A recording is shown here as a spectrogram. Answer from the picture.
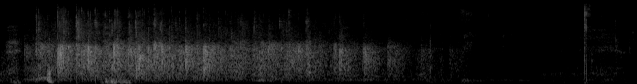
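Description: An audience at a church service applauds steadily, a dense crackle of many hands clapping for about five seconds before it thins out and fades, ending with a lone sharp clap.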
